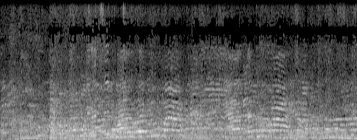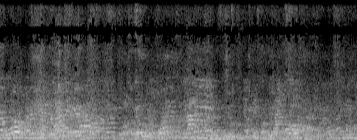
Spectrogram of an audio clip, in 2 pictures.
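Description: A crowd of women chatters and laughs nearby.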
